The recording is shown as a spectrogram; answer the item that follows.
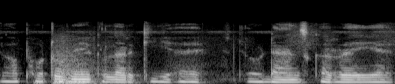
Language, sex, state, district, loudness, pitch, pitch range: Hindi, male, Bihar, West Champaran, -18 LUFS, 115 Hz, 110-125 Hz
